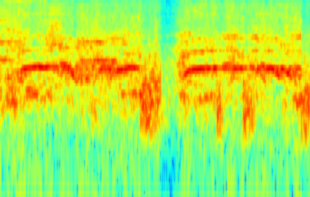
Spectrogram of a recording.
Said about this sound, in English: The people united will never be defeated! They're shouting, the people united will never be defeated.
